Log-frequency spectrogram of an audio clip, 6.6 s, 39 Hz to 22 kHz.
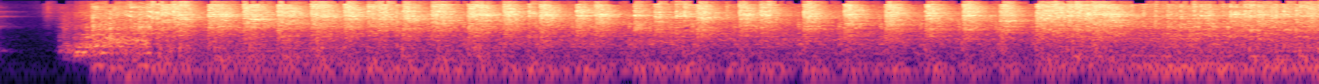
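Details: Briggs & Stratton 16 hp 479cc Vanguard V-twin in an off-road go-kart, straight-piped, after carburetor deep-cleaned: catches after short crank, settles into loud even steady idle, no misses; runs really good, slight oil on header.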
